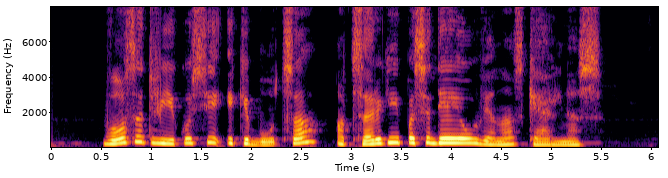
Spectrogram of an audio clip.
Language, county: Lithuanian, Panevėžys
